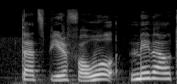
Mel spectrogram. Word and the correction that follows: Mabel: am I pronouncing your name right? – Mabel. – Mabel. Mabel.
